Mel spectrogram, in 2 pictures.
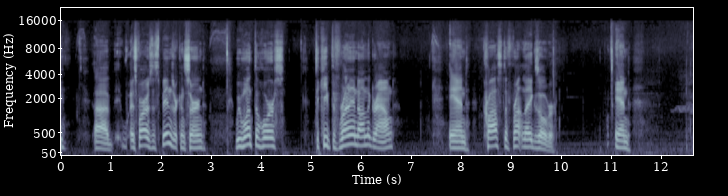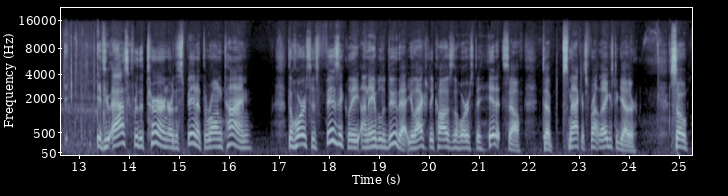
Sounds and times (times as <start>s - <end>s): Speech: 0.7s - 2.9s, 3.5s - 4.5s, 5.1s - 6.7s, 7.8s - 9.9s, 11.0s - 11.4s, 13.4s - 16.5s, 17.2s - 24.2s, 24.8s - 25.2s.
